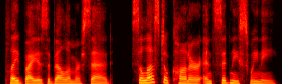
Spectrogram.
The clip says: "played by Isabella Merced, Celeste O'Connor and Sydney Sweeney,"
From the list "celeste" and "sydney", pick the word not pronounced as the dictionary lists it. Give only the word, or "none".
none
